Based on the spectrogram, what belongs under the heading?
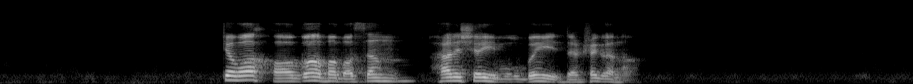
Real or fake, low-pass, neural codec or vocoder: fake; 7.2 kHz; codec, 16 kHz, 0.8 kbps, ZipCodec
